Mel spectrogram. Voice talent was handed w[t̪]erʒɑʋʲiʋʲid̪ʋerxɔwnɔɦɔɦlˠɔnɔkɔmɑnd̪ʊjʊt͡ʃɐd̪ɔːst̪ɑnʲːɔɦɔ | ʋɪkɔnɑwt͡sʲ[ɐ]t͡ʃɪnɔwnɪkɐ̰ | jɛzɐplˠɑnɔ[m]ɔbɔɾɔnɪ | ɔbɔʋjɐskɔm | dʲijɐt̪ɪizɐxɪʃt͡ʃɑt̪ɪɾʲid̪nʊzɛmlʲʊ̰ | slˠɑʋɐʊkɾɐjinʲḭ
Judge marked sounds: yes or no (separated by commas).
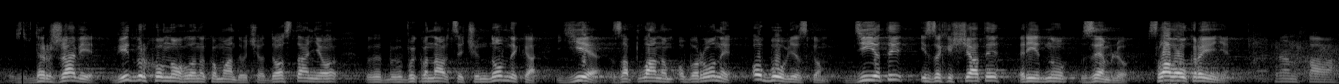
no, yes, yes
